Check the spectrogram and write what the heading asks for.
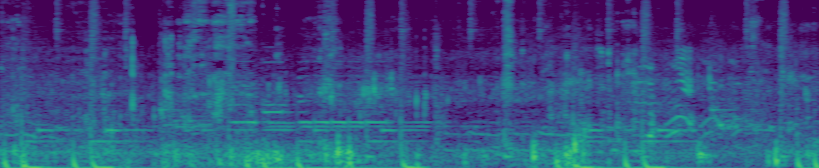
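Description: Music playing over the chatter of a crowd of skaters, with skate blades scraping and clicking on the ice.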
